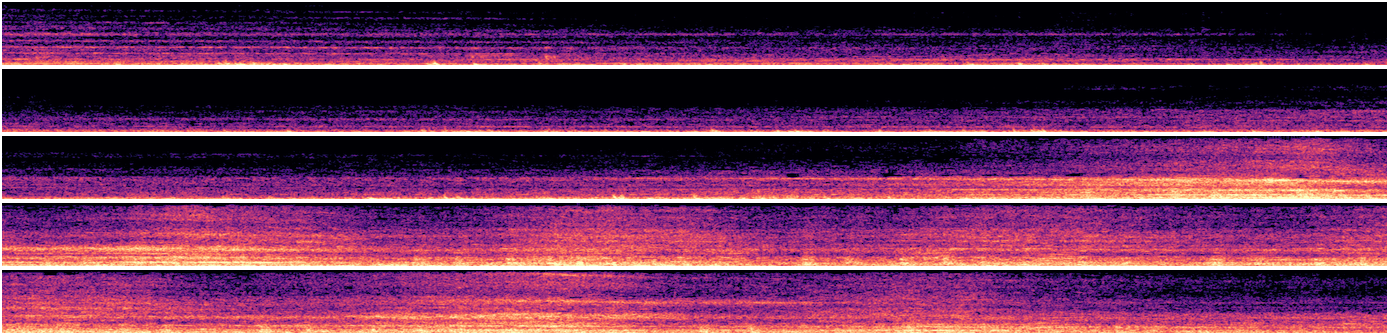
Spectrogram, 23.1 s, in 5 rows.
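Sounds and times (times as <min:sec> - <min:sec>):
train passing with rumble: 0:00.0 - 0:23.0
high whines sliding down: 0:10.3 - 0:15.2.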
